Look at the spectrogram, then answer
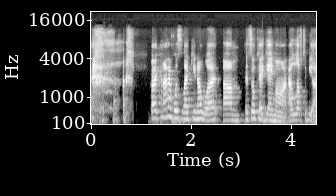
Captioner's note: laughs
